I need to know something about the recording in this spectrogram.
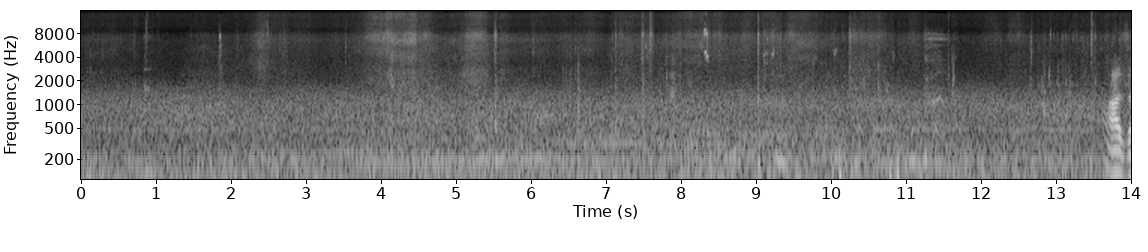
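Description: Steady outdoor wind rumble on the microphone, with faint voices in the distance and a couple of light clicks.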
